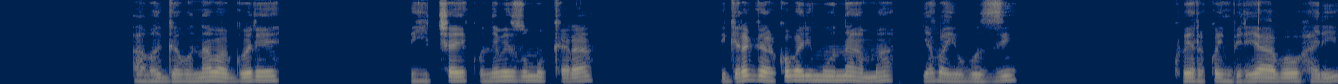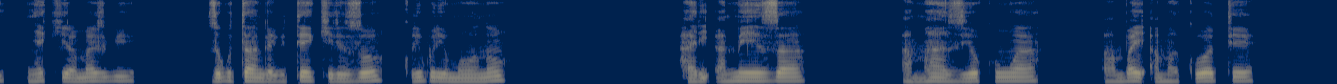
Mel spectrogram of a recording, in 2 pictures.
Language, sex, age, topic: Kinyarwanda, male, 18-24, government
